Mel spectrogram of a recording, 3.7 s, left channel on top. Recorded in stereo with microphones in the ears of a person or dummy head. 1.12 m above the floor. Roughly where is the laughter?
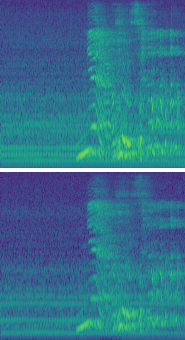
Left.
